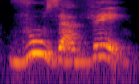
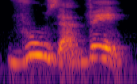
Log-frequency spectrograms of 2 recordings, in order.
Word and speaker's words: vous avez: Vous avez. Vous avez.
